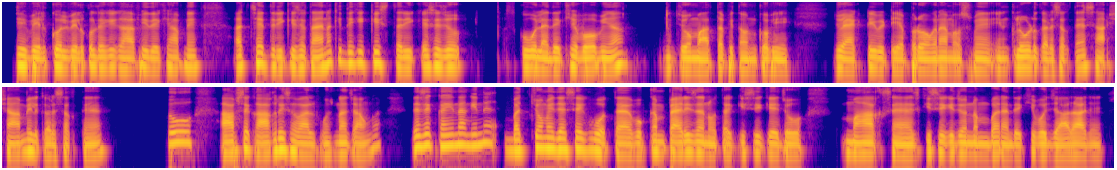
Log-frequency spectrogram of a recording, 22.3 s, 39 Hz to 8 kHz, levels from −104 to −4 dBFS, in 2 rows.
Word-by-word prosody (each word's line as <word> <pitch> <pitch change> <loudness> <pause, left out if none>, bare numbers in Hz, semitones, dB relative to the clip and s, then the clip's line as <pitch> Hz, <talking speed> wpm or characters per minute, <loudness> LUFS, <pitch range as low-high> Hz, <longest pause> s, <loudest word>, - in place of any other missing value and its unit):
जी 125 - +6
बिल्कुल, 110 +2 +2
बिल्कुल 110 +2 +1
देखिए 110 +1 0
काफ़ी 105 +2 0
देखें 105 +3 -2
आपने 115 +1 -2 0.4
अच्छे 130 +5 +2
तरीके 115 -2 -1
से 115 - 0
बताया 110 +1 +2
ना 145 - +2
कि 160 - -5
देखिए 150 0 0
किस 135 -1 0
तरीके 110 +1 0
से 120 0 +3
जो 115 0 +2 0.5
स्कूल 115 -3 +2
हैं 100 - +2
देखिए 100 +4 +1
वो 105 +1 +4
भी 105 0 +2
ना 120 +6 +3 0.5
जो 105 -1 0
माता-पिता 95 0 0
उनको 95 +1 0
भी 95 -2 0 0.5
जो 110 - +3
एक्टिविटी 100 +1 0
है, 95 - +1
प्रोग्राम 100 +1 +1
है 95 - -1
उसमें 95 0 -2
इनक्लूड 110 +2 +1
कर 95 -2 -1
सकते 100 +2 -4
हैं 115 - -1
सा 125 - -1
शामिल 110 +1 +1
कर 95 - 0
सकते 95 +2 -6
हैं। 95 +4 -2 0.7
तो 215 +1 +2 0.3
आपसे 120 +6 +3
एक 125 - -4
आखरी 120 +7 +4
सवाल 105 -6 +1
पूछना 105 +1 -2
चाहूँगा। 100 - -3 0.3
जैसे 170 +3 +4
कहीं 170 +1 +2
न 185 0 +3
कहीं 180 - +2
ना 205 +1 0 0.2
बच्चों 125 +5 +1
में 145 -1 +4
जैसे 140 0 +3
एक 130 - -1
वो 130 -2 +2
होता 100 -1 0
है 100 - +4
वो - - +1
कम्पैरिज़न 110 -1 +2
होता 95 - -2
है 95 - -2
किसी 110 0 -5
के 100 0 0
जो 95 -1 0 0.5
मार्क्स 105 0 +1
हैं 95 -1 +2
किसी 110 0 -2
के 110 - +1
जो 105 0 0
नंबर 100 0 0
हैं 95 - 0
देखिए 95 +3 -4
वो 100 -1 +2
ज़्यादा 95 +1 +1
आ - - +2
जाएँ, 95 0 -7
105 Hz, 220 wpm, -22 LUFS, 100-120 Hz, 0.7 s, जी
